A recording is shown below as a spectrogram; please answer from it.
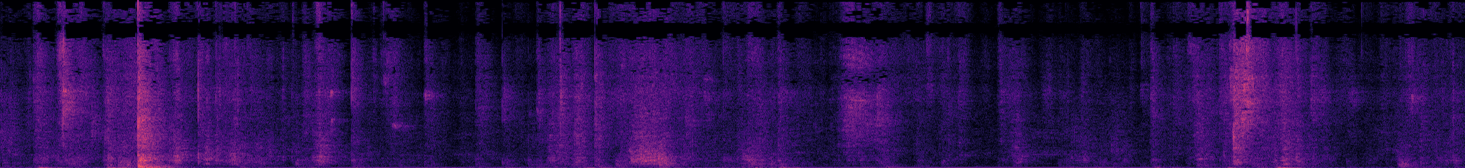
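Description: Wrestlers' feet and bodies thudding and scuffing on a foam wrestling mat during a live takedown drill. The loudest thud comes about a second in, as the shot hits, and more knocks and scuffs follow around five and nine seconds, over a steady low hum.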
